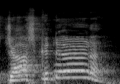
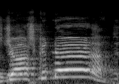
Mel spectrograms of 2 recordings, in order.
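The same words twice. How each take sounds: First: Slow, high Jamaican lilt on "Josh Caderna"; upbeat Jamaican voice calling the name; Jamaican accent. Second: Slow, high and louder Jamaican "Josh Caderna", every syllable pressed; insistent Jamaican receptionist; emphatic Jamaican accent. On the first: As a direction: sing the name like the Jamaican receptionist. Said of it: "this positive Jamaican woman". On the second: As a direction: repeat the name with purpose in Jamaican lilt. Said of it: "she repeated it with purpose". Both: Retold or imitated.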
